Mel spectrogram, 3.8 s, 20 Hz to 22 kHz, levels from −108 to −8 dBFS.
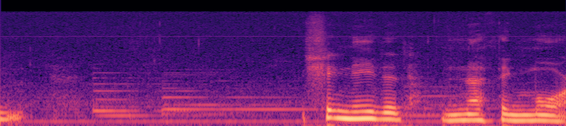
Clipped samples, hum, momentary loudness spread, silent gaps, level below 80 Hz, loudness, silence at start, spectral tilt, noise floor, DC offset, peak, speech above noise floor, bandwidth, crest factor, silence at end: under 0.1%; none; 26 LU; none; -56 dBFS; -26 LUFS; 0 s; -9 dB/octave; -50 dBFS; under 0.1%; -14 dBFS; 25 dB; 9.4 kHz; 14 dB; 0 s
